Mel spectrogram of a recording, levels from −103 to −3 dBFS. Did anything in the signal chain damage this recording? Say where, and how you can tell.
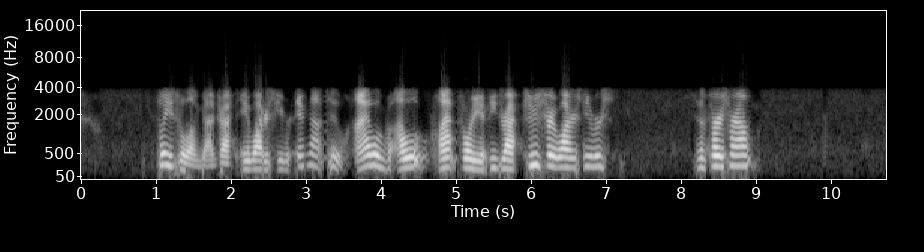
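Yes, at the codec stage: the speech is run through a Codec 2 vocoder for the whole clip. It sounds robotic and buzzy because the decoder rebuilds it from sine waves driven by pitch, voicing and envelope, which fits about 1.3 kbit/s. Its 200 Hz to 3.6 kHz band alone would only sound thin, not synthetic.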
